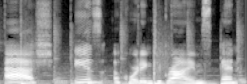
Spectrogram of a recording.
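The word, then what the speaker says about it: Æ: stands for unknown variables the ae which is pronounced ash is according to grimes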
